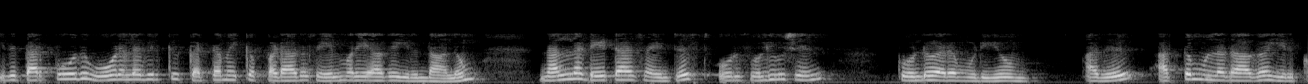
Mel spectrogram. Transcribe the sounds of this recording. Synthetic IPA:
ɪðɯt̪ɐrpoːðɯoːɾɐlɐʋɪrkɯkːɐʈːɐmɐɪkːɐpːɐɽaːðɐsɛjɐlmɯɾɐjaːɣɐɪɾɯnd̪aːlɯm | nɐlːɐɖeːʈːaːsɐjɐɳʈɪsʈɔ̰ɾɯsɔljuːʂɐn | kɔɳɖɯʋɐɾɐmʊɽɪjɯm | ɐðɯɐ̰ɾt̪ɐmɯɭːɐðaːɣɐɪɾɯkːɯm

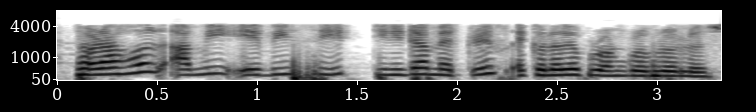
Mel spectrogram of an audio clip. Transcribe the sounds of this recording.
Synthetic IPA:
d̥ʱɔɹaɦola̰miʔebisitːinitamɛtɹiksɛ̰kɛlɔɡɛpuɹɔnkoɹibɔlojlojsʊ̥̃

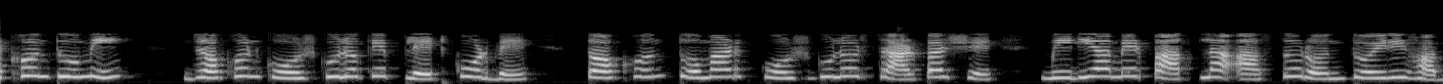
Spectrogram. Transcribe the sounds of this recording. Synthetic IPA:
ɛkʰont̪umi | d͡ʑɔkʰonkoʃɡulokepleʈkoɾbe | t̪ɔkʰont̪omaɾkoʃɡuloɾt͡ɕaɾpaʃe | miɖiameɾpat̪laʔast̪oɾont̪ojɾiɦɔbe

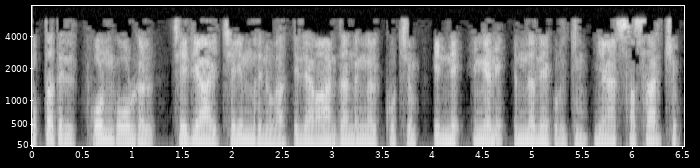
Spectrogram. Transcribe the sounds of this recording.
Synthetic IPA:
mut̪ːɐt̪ːilfo̞ːɳko̞ːɭɣɐɭt͡ɕe̞ɾijaːjit͡ɕe̞junːɐðinuɭːɐt͡ɕilɐaːnɐðɐɳɖɐŋːɐɭkurit͡ɕːumpinːe̞eŋːɐne̞enːɐðine̞kːurit͡ɕːumɲaːnsɐmsaːɾit͡ɕːu

